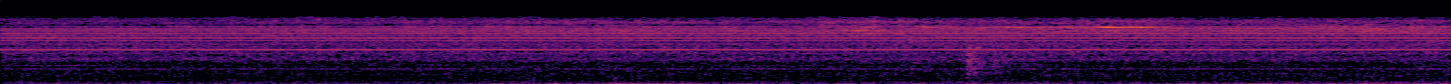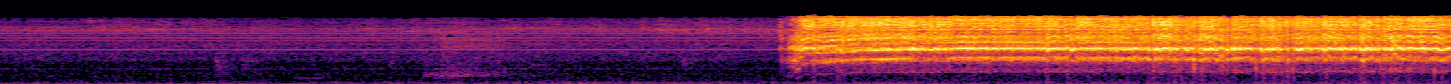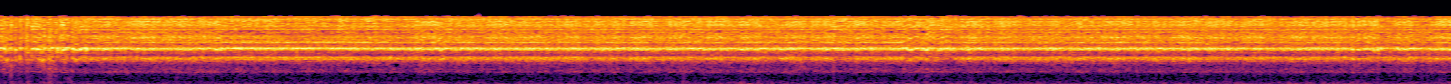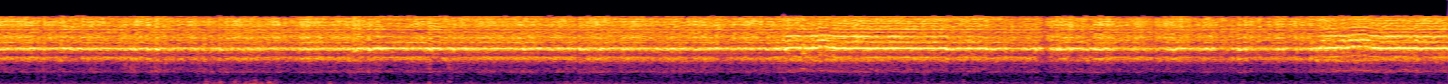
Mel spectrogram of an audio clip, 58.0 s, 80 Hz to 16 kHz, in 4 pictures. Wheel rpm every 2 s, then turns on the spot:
0, 0, 0, 0, 0, 0, 0, 0, 0, 0, 0, 110, 160, 160, 160, 160, 160, 160, 160, 160, 160, 160, 160, 160, 160, 160, 160, 160, 160.
none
